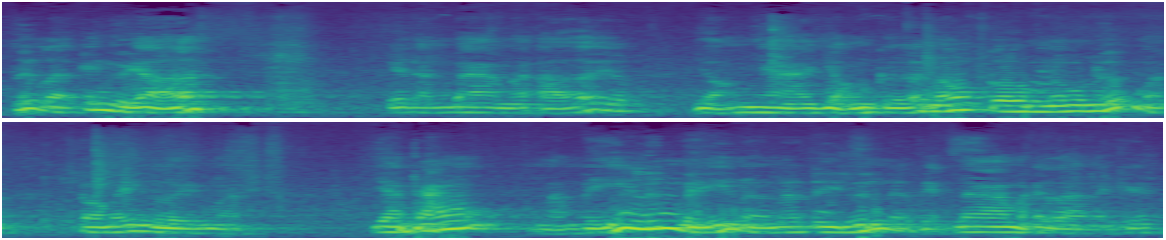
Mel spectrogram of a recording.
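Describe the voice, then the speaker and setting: A man's voice: medium pitch, lively intonation, normal speed, mellow. A man teaching a class, explaining things in a chatty way with repeated examples and asides. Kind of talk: classroom lesson. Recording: roomy, distant mic, faint hiss.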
